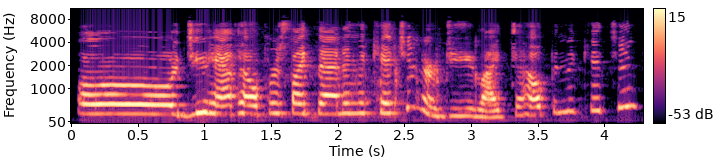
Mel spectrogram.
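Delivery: normal talking voice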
